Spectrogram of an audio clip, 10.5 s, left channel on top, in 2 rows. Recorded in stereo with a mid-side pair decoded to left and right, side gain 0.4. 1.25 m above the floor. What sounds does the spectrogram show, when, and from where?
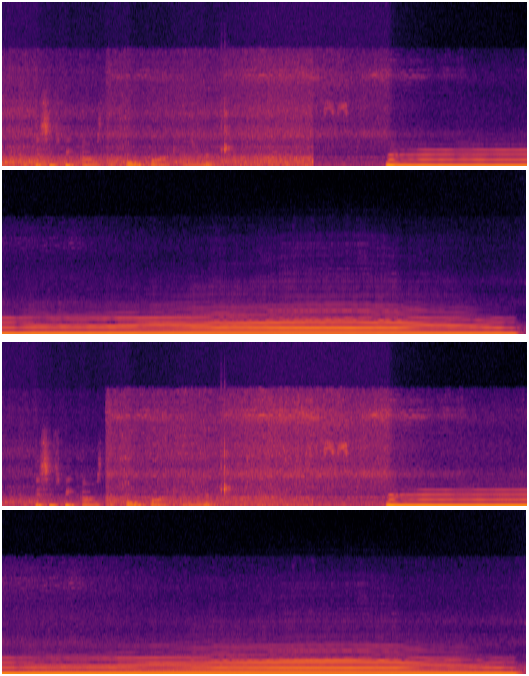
0.3 s a man speaking: 10° right, 0.7 m
2.2 s a finger snap: 55° right, 1.0 m
3.8 s a flute: 5° left, 0.5 m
